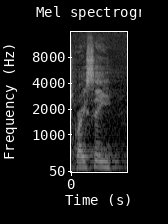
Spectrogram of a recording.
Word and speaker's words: GRCSE: and um The Graduate reference curriculum which we pronounce Gracie um both of which are managed by an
